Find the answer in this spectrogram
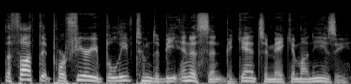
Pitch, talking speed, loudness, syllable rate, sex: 145 Hz, 240 wpm, -20 LUFS, 6.8 syllables/s, male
